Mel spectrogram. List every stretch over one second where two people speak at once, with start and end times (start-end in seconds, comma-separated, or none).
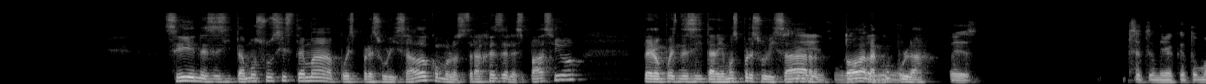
7.8-9.1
